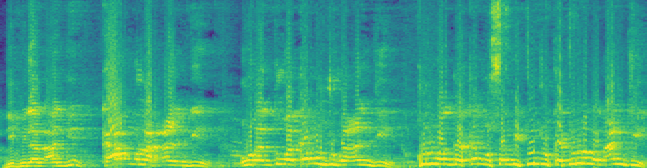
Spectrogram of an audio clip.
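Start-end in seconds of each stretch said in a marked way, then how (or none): 1.0-6.5 high, rising furious insult that climbs as it goes; angry retort. Acted. An angry person hurls insults back at whoever called them a dog. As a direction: spit the insult back, getting shriller each line. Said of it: "Beda sama orang marah".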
